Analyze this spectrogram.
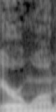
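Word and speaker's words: Erdoğan: issue was something that I always say erigon I'm pronouncing it wrong I know what that he was I don't know I get it confused too yeah now said it nice last well I've heard both okay I think aroan is right but me I forgive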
